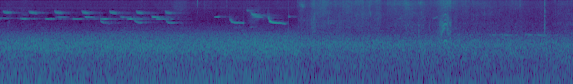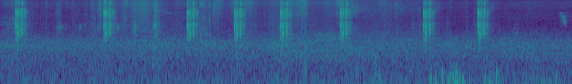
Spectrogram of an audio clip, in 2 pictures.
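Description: Outdoor garden ambience with a steady background hiss. In the first few seconds a small bird chirps a quick run of short repeated high notes, then a couple of falling ones. From about halfway on, sharp camera-shutter clicks come roughly once a second, eight in all.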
